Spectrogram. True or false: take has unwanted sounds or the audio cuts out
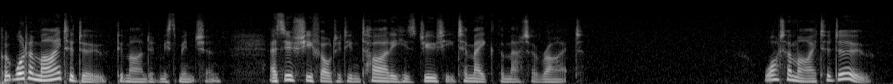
false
